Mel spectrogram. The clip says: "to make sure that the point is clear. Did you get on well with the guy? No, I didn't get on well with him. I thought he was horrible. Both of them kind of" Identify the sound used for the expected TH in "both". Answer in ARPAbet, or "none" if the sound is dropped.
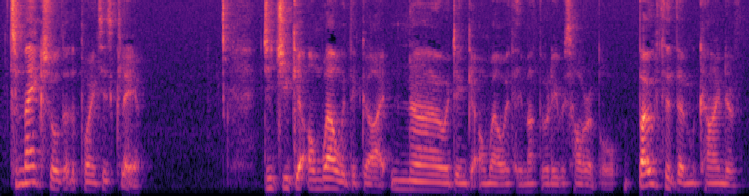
TH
